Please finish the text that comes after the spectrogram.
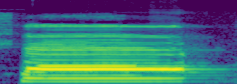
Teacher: اب ثا کی جو ادائیگی ہے وہ اس طریقے سے ہوگی کہ زبان کے نوک کو اوپر کے دانتوں کے بیچ میں لا کر پھر سا کی ادائیگی ہوگی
